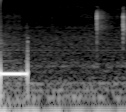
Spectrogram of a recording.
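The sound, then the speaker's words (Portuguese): A steady telephone ringback tone sounds briefly and cuts off, leaving a quiet line hiss with a couple of faint clicks. No one speaks. “Chamando o telefone.”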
